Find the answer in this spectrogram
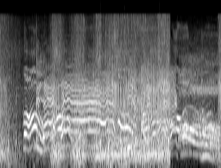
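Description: Cartoon sound effect of a rubber balloon deflating: a squealing whine that wobbles in pitch as the air rushes out of the open neck. It starts about half a second in and cuts off near the end.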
